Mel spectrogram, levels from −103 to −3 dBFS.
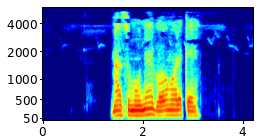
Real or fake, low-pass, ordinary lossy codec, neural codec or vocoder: real; 5.4 kHz; MP3, 32 kbps; none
